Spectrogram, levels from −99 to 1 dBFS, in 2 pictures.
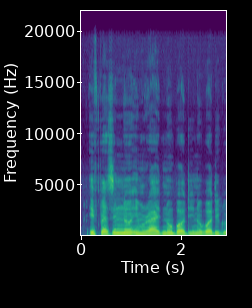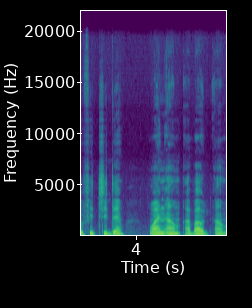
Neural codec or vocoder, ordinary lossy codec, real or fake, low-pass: vocoder, 48 kHz, 128 mel bands, Vocos; none; fake; 19.8 kHz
